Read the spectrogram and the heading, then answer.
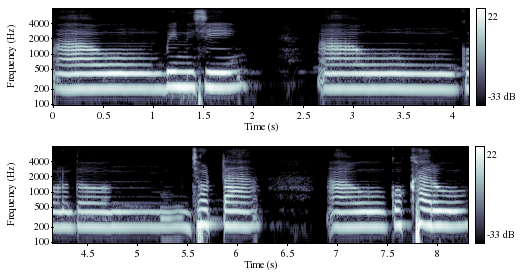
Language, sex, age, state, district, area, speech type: Odia, female, 18-30, Odisha, Kandhamal, rural, spontaneous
